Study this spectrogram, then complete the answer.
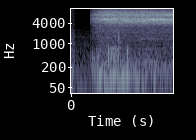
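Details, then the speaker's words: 1984 Porsche 944 barn find stored 20+ years, no-start, new fuel pump jumpered to 12 V: sharp steady hiss as the fuel rail nut is cracked open, showing fuel pressure at the rail. "open the nut on the fuel rail and yes I have pressure"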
